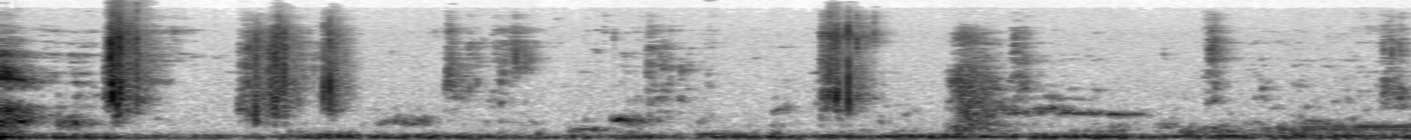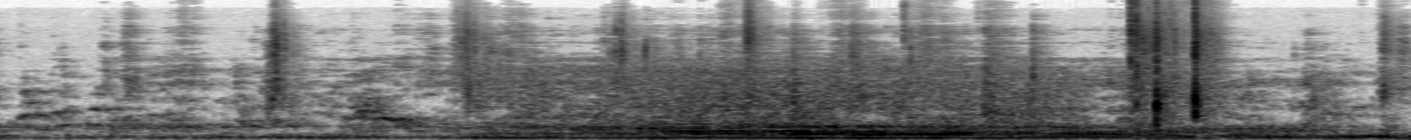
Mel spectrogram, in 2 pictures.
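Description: Faint scattered crunches and clicks of footsteps on dry leaf litter and twigs, with a louder stretch of rustling in the second half as the walker brushes past plants.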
